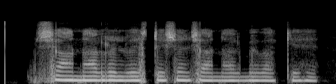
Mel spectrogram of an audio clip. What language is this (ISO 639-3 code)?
urd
